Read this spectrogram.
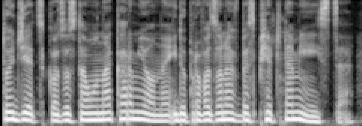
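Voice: mid-range voice, normal speed, darkish tone, no echo, clean studio sound, close to an everyday voice. A storyteller voicing a grown man, a guarded stranger who speaks bluntly and ironically. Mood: angry.

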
